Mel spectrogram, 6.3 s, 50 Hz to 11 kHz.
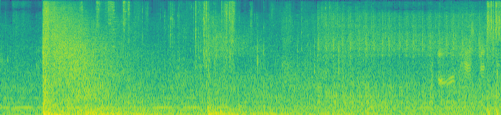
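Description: A grenade blast in Counter-Strike 2 gameplay bursts out loud and close, then rolls into sustained rumbling and rattling gunfire, with a voice talking over it.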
